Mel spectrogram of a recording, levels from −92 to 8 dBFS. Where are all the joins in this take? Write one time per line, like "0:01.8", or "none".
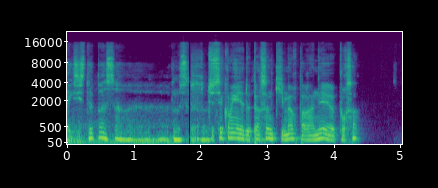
0:01.8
